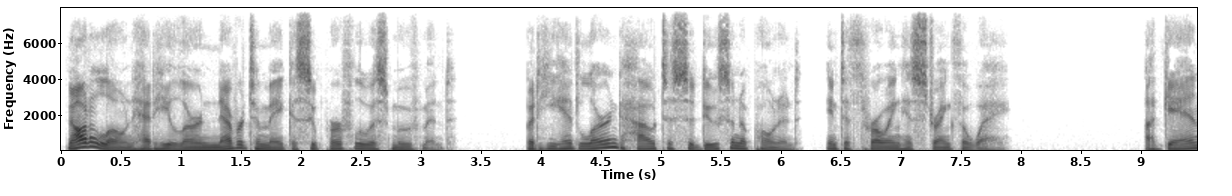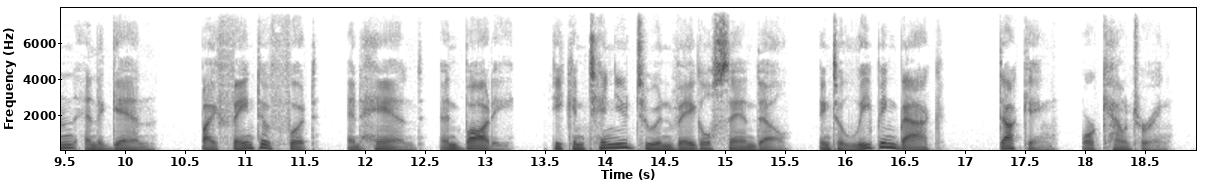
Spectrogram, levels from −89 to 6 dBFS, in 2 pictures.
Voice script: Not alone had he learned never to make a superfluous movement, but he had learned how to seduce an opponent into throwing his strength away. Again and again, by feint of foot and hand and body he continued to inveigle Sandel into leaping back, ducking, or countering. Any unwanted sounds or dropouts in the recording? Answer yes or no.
no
